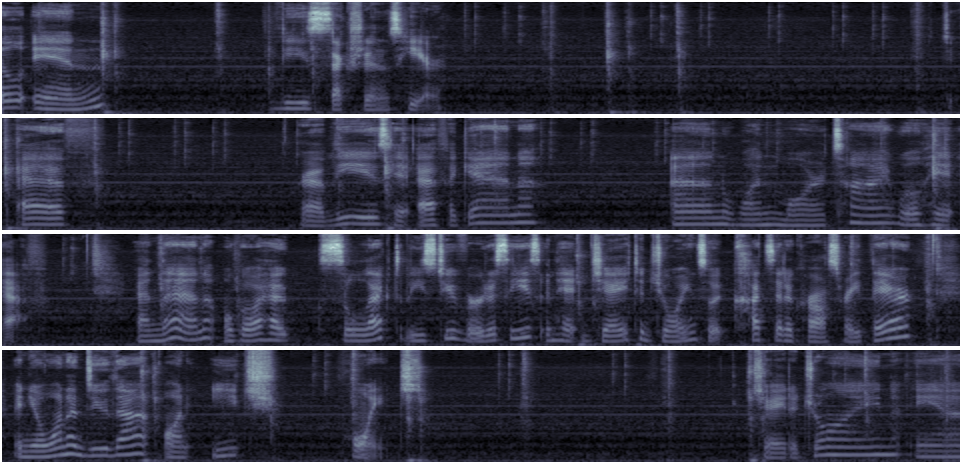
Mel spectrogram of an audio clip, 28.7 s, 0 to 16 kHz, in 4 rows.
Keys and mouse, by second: 0.7 f, 2.1-4.8 right drag, 4.5 f, 7.2 f, 10.0 f, 14.1 f, 18.7 j, 22.6 j, 24.6 j, 27.1 j.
